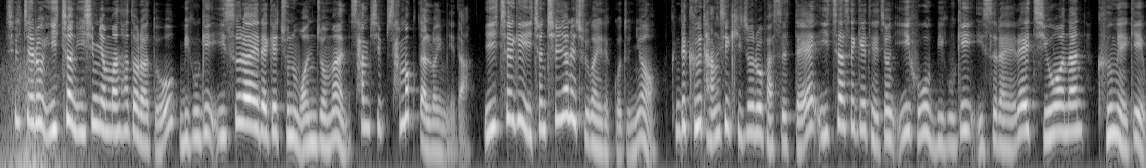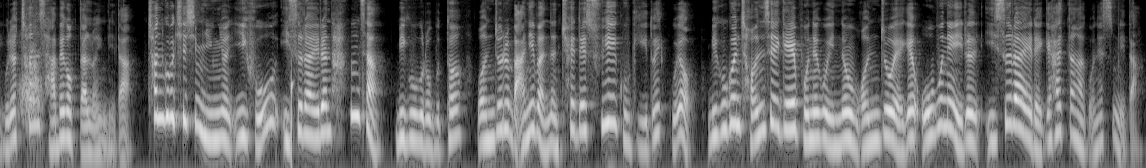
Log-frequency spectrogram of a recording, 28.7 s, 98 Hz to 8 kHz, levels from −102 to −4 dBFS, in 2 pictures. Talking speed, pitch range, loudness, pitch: 310 characters per minute, 195-275 Hz, -25 LUFS, 230 Hz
